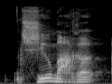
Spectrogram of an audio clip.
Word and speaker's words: Schumacher: I think I said it right for the Germans out there. – Schumacher.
